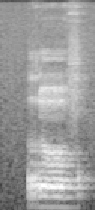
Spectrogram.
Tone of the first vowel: low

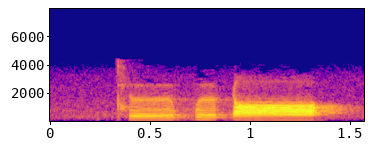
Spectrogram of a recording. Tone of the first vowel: rising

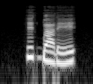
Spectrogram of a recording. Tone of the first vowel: high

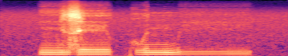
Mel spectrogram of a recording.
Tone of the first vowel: low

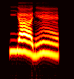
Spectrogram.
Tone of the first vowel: falling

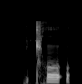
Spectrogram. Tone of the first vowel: low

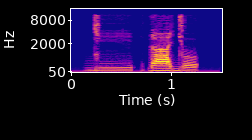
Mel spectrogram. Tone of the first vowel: low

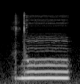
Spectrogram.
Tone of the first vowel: high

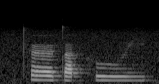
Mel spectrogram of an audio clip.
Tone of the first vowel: low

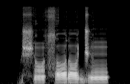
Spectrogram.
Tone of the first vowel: low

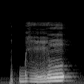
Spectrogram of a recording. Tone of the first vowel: rising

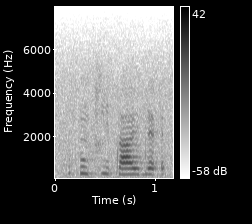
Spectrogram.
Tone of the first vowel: falling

